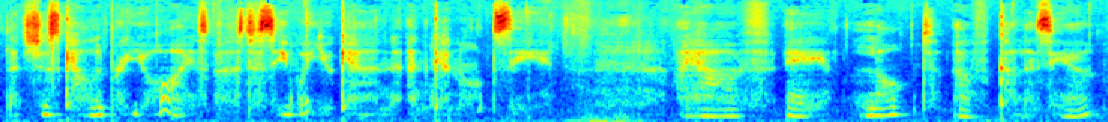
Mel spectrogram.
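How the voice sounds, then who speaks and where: A woman voicing a curious, polite alien examiner in a whispered ASMR roleplay, speaking in a soft, deliberate, clinical manner. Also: mid-range voice, lightly acted, low-quality recording. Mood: curious, gentle.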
